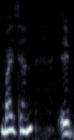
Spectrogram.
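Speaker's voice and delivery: ordinary talk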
